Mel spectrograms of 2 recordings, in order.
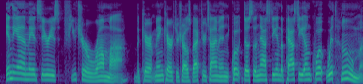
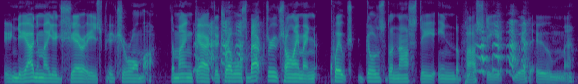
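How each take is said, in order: First: Put-on British accent. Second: Put-on working-class British accent. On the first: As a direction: rush the British accent a second time. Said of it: "in my best British accent". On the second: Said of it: "I'm gonna do this in my best British accent".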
